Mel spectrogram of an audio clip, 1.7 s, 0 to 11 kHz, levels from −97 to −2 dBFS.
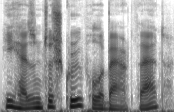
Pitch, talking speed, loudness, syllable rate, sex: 130 Hz, 205 wpm, -17 LUFS, 4.9 syllables/s, male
